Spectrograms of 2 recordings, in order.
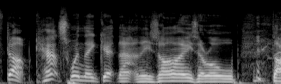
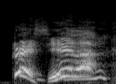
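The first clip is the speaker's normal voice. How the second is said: alarmed call; 12 semitones higher than usual. Retold or imitated. Wife calling out about the crash.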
